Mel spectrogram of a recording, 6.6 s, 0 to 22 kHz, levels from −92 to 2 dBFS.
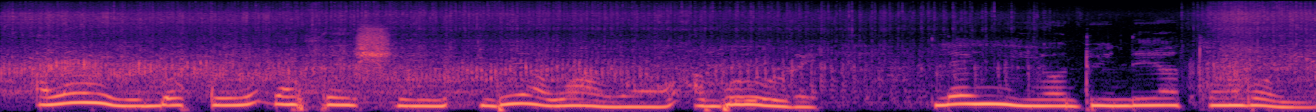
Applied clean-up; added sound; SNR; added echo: none; Bicycle; 18 dB; none.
